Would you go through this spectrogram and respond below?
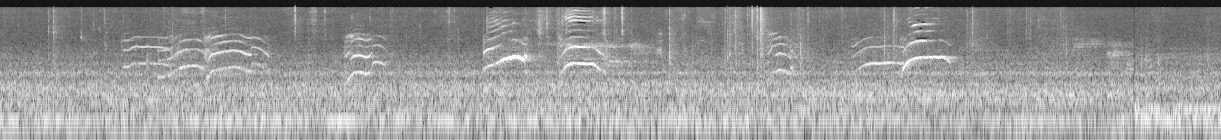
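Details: British Shorthair household where mother cat Xaxa gently tends three kittens, including adopted Miracle and Cream: a run of high, arched mews, several in quick clusters, scattered across twelve seconds above a constant low hum and faint clicks.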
